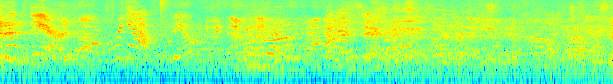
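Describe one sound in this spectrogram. Several older men talk over one another with animation, close by.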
